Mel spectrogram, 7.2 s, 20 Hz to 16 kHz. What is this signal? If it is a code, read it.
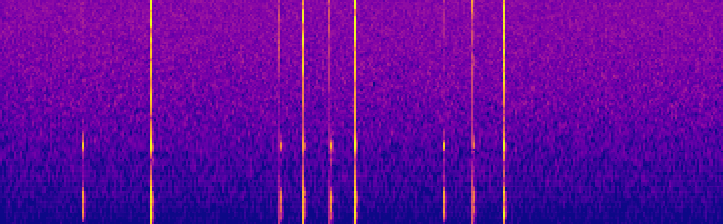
Tap code, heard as knocks on wood, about 4 knocks a second. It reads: AS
